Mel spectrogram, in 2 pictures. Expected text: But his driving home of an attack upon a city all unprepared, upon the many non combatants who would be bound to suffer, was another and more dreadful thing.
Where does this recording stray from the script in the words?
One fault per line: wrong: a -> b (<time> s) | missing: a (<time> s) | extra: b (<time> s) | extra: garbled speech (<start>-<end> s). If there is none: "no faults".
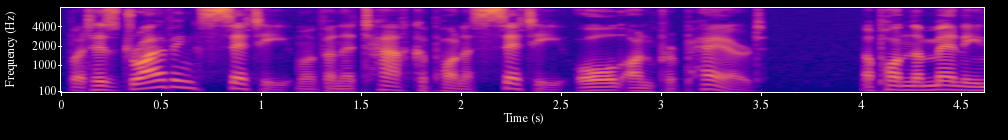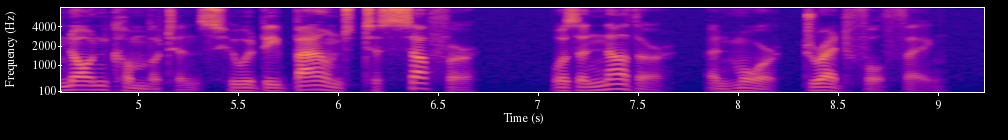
wrong: home -> city (0.7 s)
